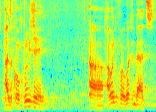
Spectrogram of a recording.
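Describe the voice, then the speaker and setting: A young man with a Burundian accent giving a halting classroom presentation as an international student, searching for words. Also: lowish voice, darkish tone, a little hiss or hum.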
